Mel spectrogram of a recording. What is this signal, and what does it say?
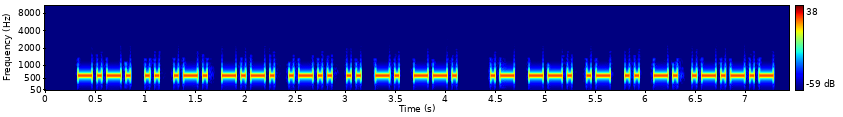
Morse code, heard as a keyed tone, about 25 wpm, 600 Hz. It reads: CIRCLING AGAIN.
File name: the old man and the sea part 1 25wpm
